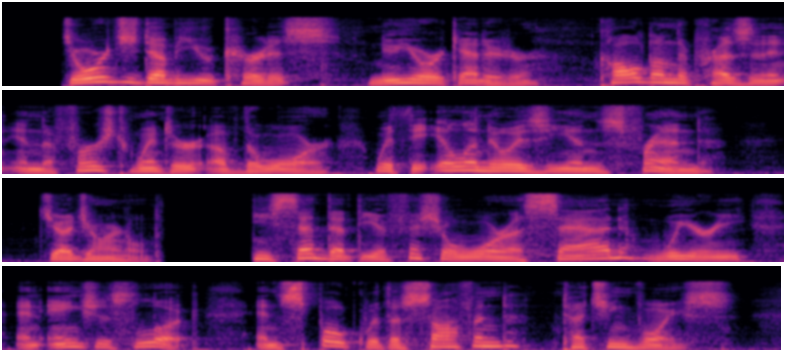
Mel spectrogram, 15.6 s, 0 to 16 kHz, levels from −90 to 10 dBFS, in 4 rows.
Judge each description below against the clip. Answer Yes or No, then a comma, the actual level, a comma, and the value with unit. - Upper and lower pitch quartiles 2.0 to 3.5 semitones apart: No, average, 4.8 semitones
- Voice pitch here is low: Yes, low, 130 Hz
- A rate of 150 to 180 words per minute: Yes, average, 160 wpm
